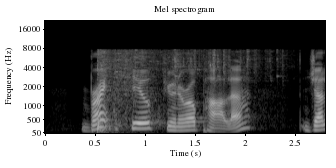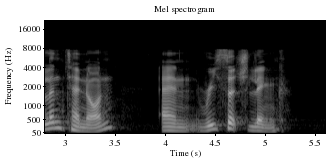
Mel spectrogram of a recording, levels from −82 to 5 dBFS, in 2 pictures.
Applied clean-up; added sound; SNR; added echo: none; Shatter; 14 dB; none.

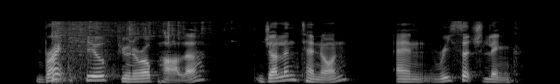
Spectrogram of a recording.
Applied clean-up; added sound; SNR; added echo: classical method log-MMSE.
